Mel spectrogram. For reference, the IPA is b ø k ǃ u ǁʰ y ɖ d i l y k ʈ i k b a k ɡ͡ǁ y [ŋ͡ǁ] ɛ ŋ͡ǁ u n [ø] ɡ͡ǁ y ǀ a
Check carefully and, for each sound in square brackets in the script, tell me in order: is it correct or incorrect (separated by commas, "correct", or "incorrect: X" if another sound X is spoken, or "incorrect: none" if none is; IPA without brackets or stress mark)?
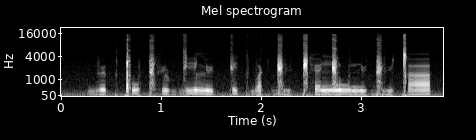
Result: incorrect: ǁʰ, incorrect: y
